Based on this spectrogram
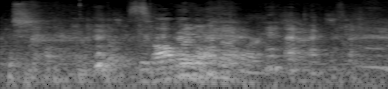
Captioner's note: chuckles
